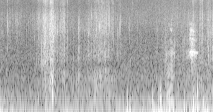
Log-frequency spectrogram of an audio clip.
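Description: Plastic bags of fish bait rustling and crinkling as they are handled, with a low rumble that is loudest in the last second.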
